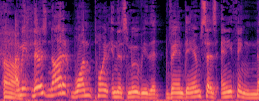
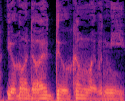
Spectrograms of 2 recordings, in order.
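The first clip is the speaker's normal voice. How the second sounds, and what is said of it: Imitates another person's voice. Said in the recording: “that's an awful Van Damme. ... I thought it was dead on.”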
